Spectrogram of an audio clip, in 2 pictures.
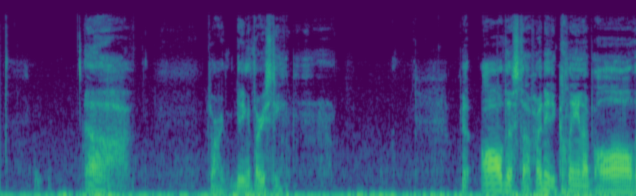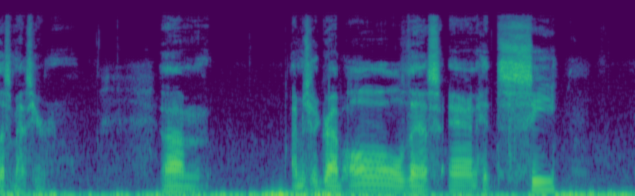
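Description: A man talks calmly into a close microphone.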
